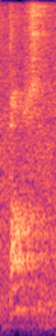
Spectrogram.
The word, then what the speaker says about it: possible: Possible. Don't say possible. possible. No. No way. It's possible. I is a reduced sound and possible. I isn't there, right?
